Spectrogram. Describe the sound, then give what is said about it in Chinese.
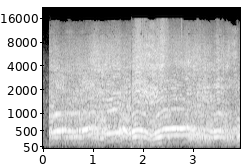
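Loud F1 race car engines at a Las Vegas street promotion with drifting cars, a sustained high-revving roar whose pitch wavers and dips midway before climbing again. “整体赛事宣传早早启动，好车赛车全部都来街头甩尾秀。”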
